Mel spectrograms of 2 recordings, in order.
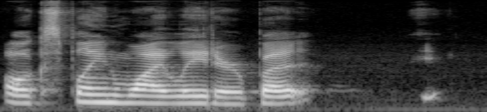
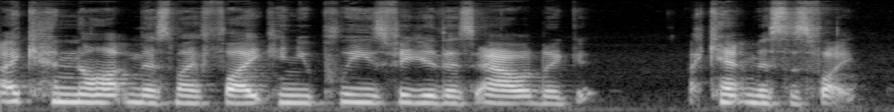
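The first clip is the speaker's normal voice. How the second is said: put-on loud pleading; 4 dB quieter than usual. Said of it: "out loud to both Uber and this guy".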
